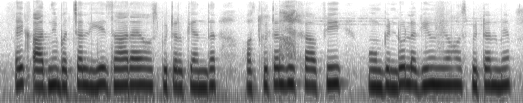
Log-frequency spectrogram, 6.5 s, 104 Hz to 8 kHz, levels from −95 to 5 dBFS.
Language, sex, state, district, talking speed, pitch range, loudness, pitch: Hindi, female, Uttar Pradesh, Etah, 185 wpm, 210-225 Hz, -13 LUFS, 220 Hz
